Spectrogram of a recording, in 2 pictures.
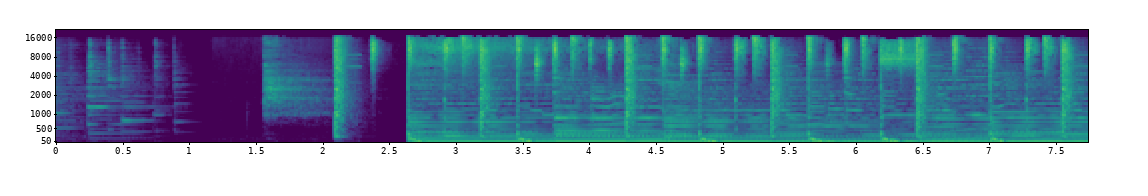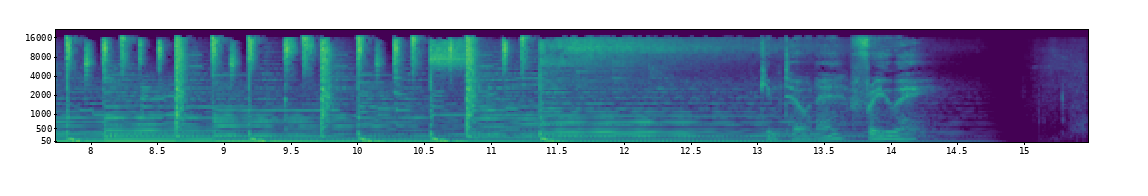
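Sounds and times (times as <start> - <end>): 
lush orchestral instrumental music with a driving beat: 2.7 - 14.6
speech: 13.9 - 14.4.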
